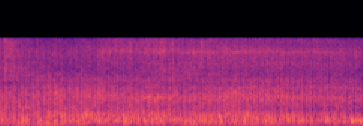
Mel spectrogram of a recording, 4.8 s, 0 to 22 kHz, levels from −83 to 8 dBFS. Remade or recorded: remade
